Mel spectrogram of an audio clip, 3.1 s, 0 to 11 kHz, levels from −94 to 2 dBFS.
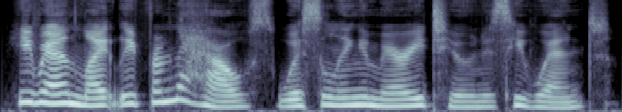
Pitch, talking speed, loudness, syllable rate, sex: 220 Hz, 250 wpm, -19 LUFS, 5.7 syllables/s, female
